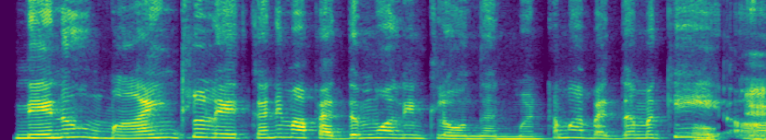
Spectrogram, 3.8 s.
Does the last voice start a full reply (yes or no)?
no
